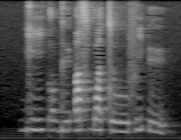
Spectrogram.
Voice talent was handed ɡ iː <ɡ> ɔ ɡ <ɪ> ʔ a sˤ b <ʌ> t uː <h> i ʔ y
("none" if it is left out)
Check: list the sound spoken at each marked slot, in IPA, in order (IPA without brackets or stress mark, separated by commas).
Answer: ɡ, y, a, f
